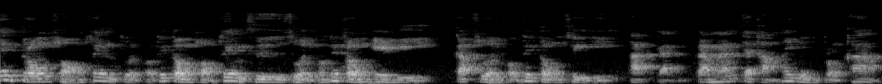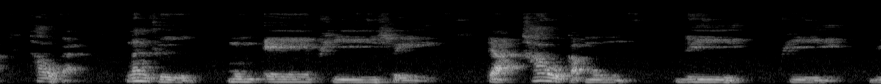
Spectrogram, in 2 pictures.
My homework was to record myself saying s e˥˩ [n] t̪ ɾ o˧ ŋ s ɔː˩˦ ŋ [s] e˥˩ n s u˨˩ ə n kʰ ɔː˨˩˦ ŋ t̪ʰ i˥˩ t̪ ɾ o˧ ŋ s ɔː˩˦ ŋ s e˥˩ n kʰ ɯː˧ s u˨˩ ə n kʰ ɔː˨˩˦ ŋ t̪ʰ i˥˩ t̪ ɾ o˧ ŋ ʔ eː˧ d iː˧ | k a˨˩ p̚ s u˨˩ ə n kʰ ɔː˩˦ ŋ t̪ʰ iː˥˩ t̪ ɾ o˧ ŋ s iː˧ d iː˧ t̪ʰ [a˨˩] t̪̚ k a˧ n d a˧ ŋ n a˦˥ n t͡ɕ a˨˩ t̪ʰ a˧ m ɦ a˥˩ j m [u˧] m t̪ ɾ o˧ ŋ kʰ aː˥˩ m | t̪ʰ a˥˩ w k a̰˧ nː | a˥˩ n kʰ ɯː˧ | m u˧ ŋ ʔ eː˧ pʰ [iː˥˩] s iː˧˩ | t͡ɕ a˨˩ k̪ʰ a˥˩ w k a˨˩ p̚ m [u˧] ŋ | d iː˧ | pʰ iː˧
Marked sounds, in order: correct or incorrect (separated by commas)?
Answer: correct, correct, correct, correct, incorrect, correct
